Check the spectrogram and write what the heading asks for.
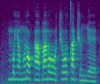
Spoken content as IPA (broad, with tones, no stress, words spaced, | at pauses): mo˧jɛ̃˧ɡʷɛ̃˦ ɾɔ˦˨kã˦˨ ɓã˧ ɾoː˦˨t͡ʃoː˦ta˦ d͡ʒu˨ ɲe˨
